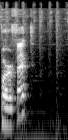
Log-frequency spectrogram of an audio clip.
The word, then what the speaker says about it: perfect: Perfect, absent, frequent. Perfect, absent, frequent. Já os verbos aperfeiçoar, perfect, sílaba tônica é a segunda. Aperfeiçoar em inglês, perfect.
